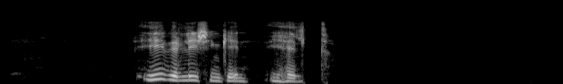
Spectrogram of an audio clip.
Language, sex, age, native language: Icelandic, female, 70-79, Icelandic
